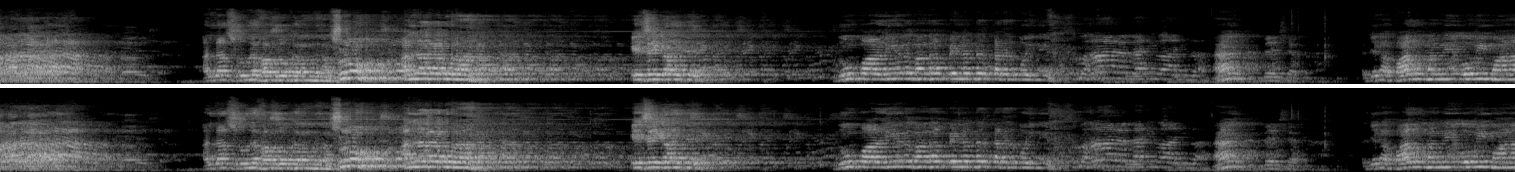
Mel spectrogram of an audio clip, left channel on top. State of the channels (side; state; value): both; normal; correlation 0.58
